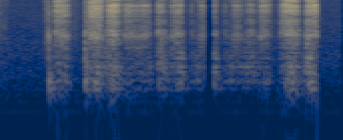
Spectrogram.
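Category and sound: tool, pencil writing on paper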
